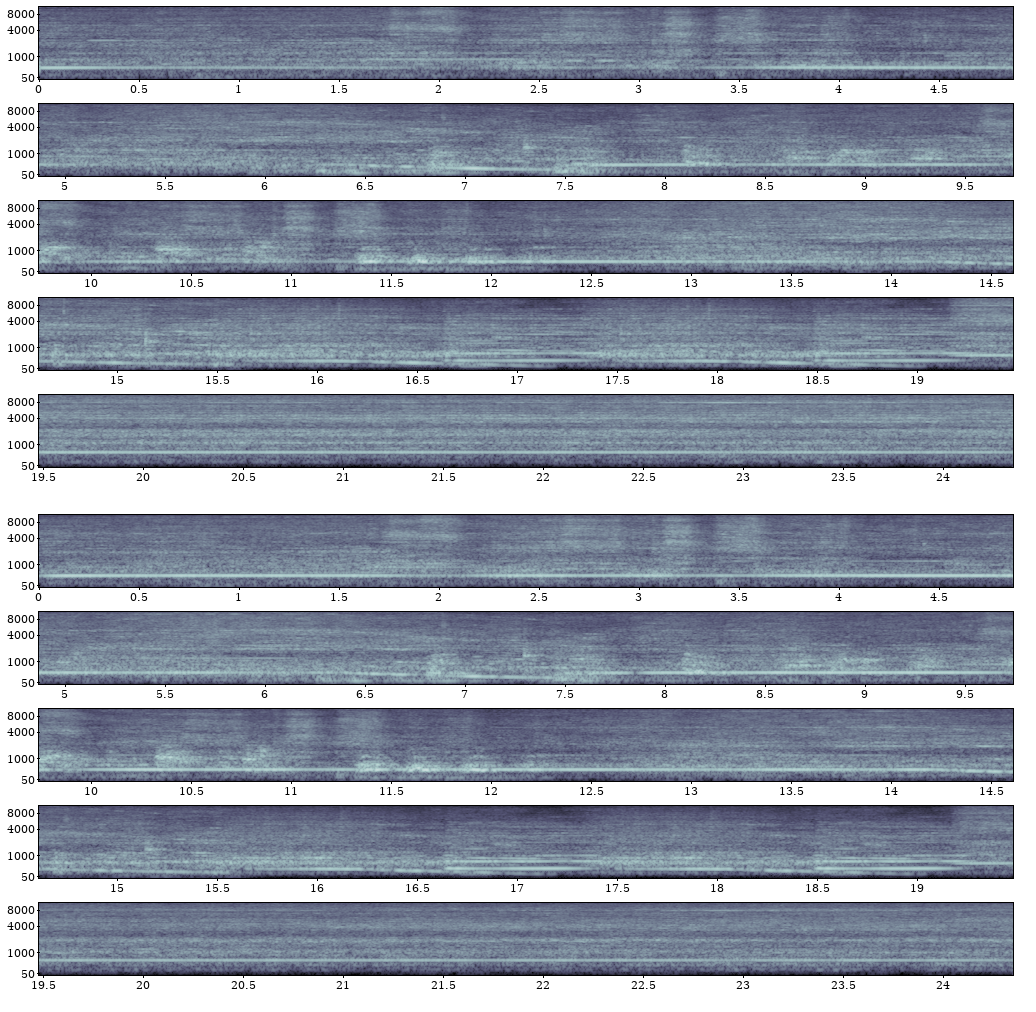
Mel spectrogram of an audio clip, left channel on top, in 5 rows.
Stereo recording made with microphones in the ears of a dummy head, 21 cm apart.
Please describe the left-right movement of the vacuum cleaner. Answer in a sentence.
In this clip you hear the vacuum cleaner go from the right side to the left.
